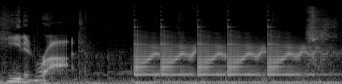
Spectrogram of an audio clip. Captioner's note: boing Noises; giggle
